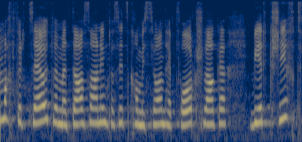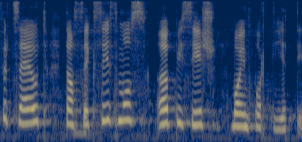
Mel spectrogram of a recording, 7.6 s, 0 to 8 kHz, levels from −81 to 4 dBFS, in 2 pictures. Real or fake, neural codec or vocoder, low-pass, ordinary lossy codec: fake; codec, 16 kHz, 4.8 kbps, FACodec; none; none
